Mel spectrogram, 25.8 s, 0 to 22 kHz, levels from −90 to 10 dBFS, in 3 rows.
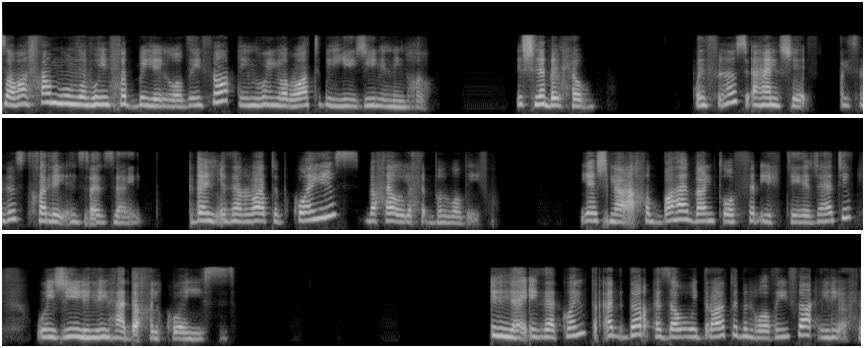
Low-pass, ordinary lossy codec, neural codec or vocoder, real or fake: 7.2 kHz; none; codec, 16 kHz, 0.5 kbps, FreqCodec, larger model; fake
